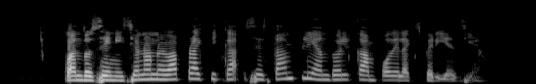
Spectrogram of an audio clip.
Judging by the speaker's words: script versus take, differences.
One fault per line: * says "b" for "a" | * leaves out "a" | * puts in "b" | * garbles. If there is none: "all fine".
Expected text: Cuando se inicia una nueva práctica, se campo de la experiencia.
* puts in "está ampliando el"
